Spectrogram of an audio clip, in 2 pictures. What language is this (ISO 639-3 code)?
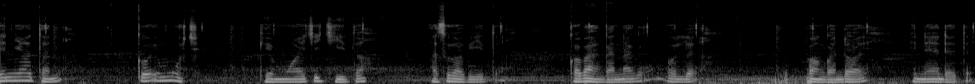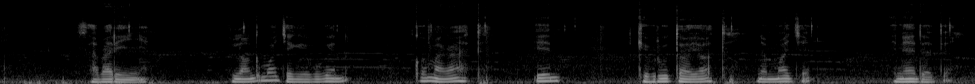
kln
